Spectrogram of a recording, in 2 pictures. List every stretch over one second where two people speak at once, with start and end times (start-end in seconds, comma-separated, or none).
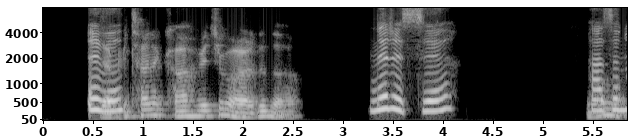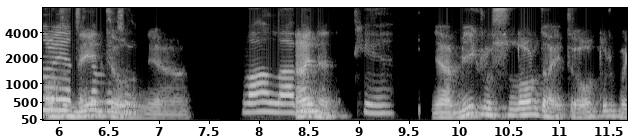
5.4-6.8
